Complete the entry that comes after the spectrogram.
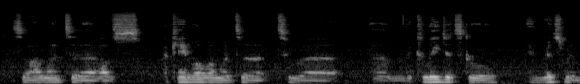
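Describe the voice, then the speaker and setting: Over noticeable background noise, a man speaks at a fairly low pitch and a moderate pace. His intonation is monotone and flat, while his loudness swings widely. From Germany. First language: German. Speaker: entrepreneur and investor. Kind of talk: interview. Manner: halting, many repetitions.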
